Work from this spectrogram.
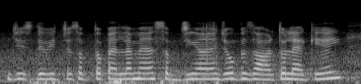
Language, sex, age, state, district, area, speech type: Punjabi, female, 18-30, Punjab, Mohali, urban, spontaneous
